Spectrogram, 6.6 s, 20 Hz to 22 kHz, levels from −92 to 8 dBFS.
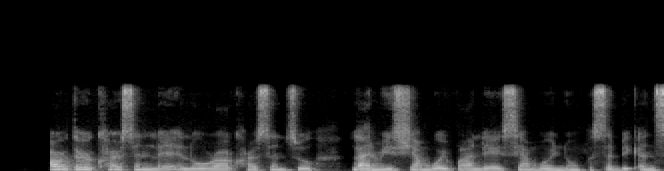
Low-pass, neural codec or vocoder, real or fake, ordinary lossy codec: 10.8 kHz; codec, 24 kHz, 0.9 kbps, WavTokenizer, small release; fake; MP3, 96 kbps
